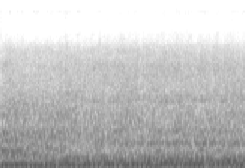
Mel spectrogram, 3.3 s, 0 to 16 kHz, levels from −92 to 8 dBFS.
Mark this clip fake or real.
fake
